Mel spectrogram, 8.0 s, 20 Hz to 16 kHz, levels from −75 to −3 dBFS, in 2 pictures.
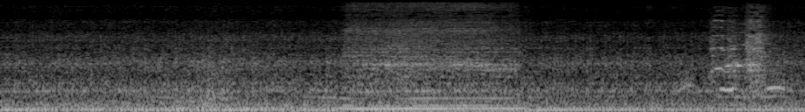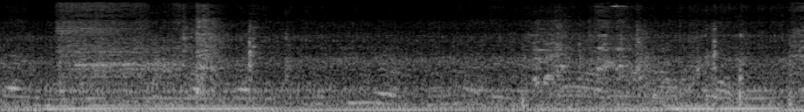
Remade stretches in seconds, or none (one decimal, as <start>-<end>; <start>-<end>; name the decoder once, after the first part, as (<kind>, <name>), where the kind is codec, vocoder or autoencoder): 0.0-1.7 (vocoder, BigVGAN v2)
